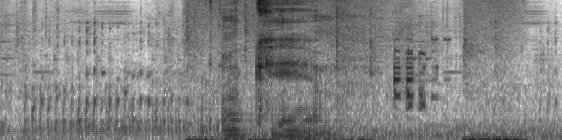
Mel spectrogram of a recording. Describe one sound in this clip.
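A man speaks into a microphone, close by.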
